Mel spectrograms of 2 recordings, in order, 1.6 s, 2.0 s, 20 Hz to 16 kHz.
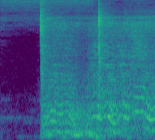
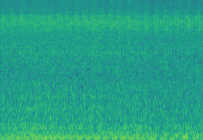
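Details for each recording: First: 1973 Mercury Cougar XR7, first start since 1985, carburetor bowl filled with fuel by hand, carburetor untouched: silence, then the engine catches abruptly and settles into a steady idle. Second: 1973 Mercury Cougar XR7 V8, first start since 1985, oil/2-cycle mix in cylinders, no oil pressure shown on possibly faulty gauge: even idle with light quick ticking three or four a second; owner suspects noisy lifters from old engine, unconfirmed.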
